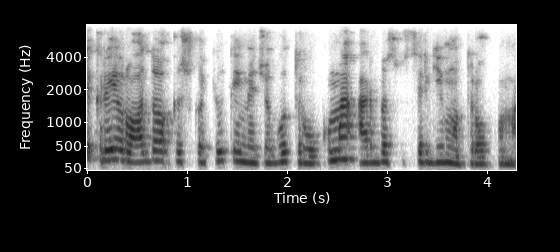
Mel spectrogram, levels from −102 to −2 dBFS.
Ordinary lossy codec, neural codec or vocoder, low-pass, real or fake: Opus, 24 kbps; none; 7.2 kHz; real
